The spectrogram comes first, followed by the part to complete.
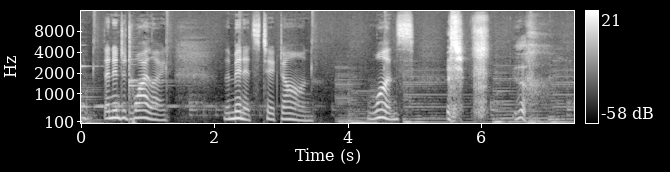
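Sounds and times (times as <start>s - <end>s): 
speech: 0.4s - 3.6s, 4.3s - 7.0s
person sneezing: 5.5s - 6.8s
person groaning: 6.5s - 7.1s.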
